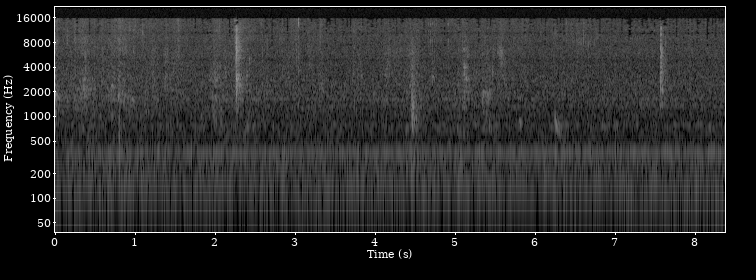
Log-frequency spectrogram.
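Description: Faint, scattered clicks and small handling noises of scuba gear as the BCD's inflator hose is picked up and its end held to a connector, over a steady low hum.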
